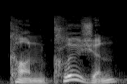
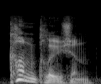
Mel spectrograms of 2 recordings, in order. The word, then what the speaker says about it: conclusion: in words and sentences in words one syllable is stressed the wrong stress makes it hard to understand so conclusion not conclusion products not products even more important in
